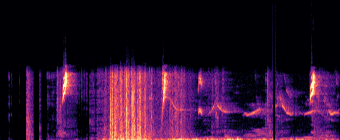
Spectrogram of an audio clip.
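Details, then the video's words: A captive green-winged saltator, worked up and agitated, gives sharp high notes and short whistled phrases, broken by a burst of fluttering wingbeats. "esquentando trinca ferro, ficou louco"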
